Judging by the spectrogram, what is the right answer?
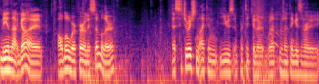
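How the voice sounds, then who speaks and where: Fairly quick and fairly low-pitched, a man speaks with a non-native accent and ordinary pitch variation. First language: not English. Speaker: streamer. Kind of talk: casual chat. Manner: hesitant, filler-heavy.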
